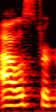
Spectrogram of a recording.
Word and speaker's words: Aleister: Aleister Crowley. – Aleister. Is that his name? Aleister? – And it's spelled weird. It's spelled A-L-E-I-S-T-E-R.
